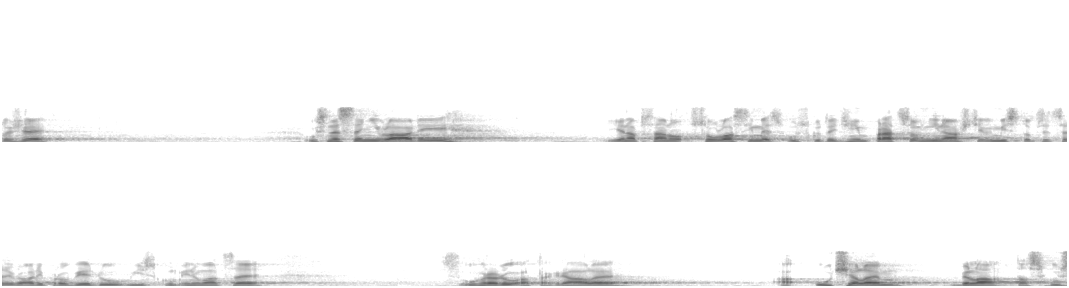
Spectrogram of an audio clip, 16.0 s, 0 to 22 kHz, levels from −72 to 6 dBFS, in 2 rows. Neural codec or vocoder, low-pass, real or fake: none; 5.4 kHz; real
